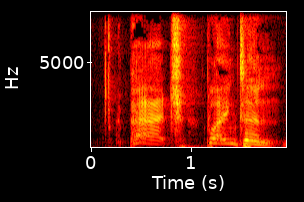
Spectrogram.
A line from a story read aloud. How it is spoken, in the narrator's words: Dobie shouted at them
